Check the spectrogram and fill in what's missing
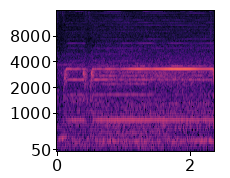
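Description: A RatRig V-Core 3 500 3D printer running a long straight print move, giving a steady motor whine with sustained high stepper tones and a soft mechanical hum, close and even.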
